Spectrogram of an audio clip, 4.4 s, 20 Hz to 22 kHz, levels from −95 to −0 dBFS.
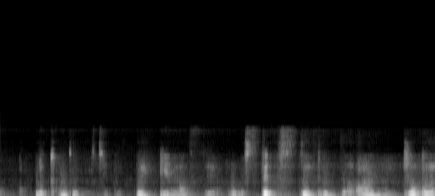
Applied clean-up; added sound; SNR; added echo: neural mask model DeepFilterNet 3.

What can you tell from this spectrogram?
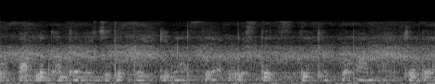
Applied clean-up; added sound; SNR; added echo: none; Crow; 3 dB; reverberation time 0.2 s.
